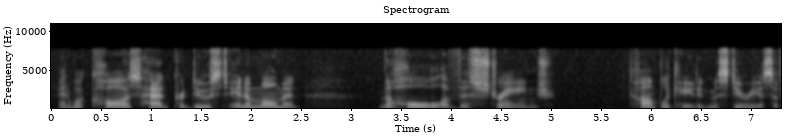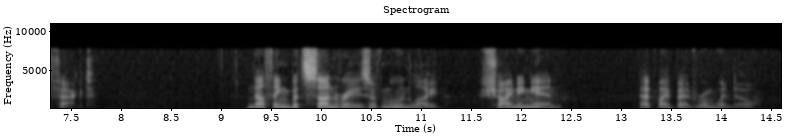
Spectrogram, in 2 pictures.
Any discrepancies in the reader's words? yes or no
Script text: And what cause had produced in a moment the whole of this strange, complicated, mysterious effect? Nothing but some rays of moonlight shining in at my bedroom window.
yes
